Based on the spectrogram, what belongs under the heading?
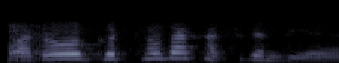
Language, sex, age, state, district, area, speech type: Bodo, female, 60+, Assam, Chirang, urban, conversation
